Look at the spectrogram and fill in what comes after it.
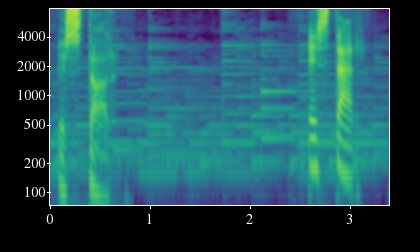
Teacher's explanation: Make sure you emphasize the second syllable, the AR, the last syllable.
